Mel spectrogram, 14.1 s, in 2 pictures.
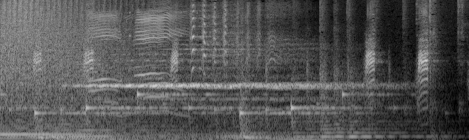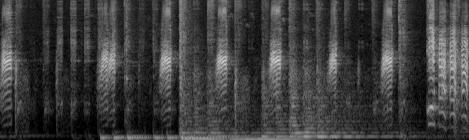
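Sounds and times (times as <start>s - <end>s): background music: 0.0s - 7.4s, 8.5s - 14.0s
duck quacking: 1.3s - 3.2s, 5.5s - 13.1s.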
